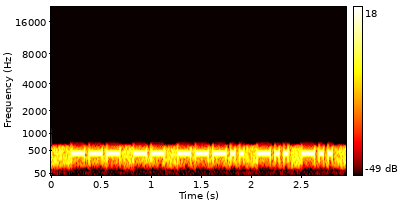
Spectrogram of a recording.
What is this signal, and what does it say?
Morse code, heard as a keyed tone, about 26 wpm, 440 Hz. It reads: OM8DD
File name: 2016 arrl dx cw / 2016-ARRL-DX-CW-K5TR- - 0-41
